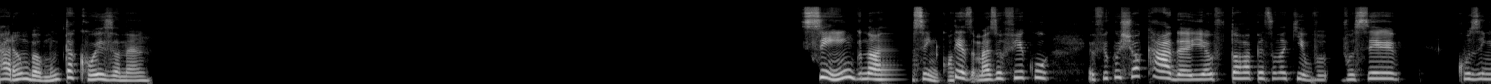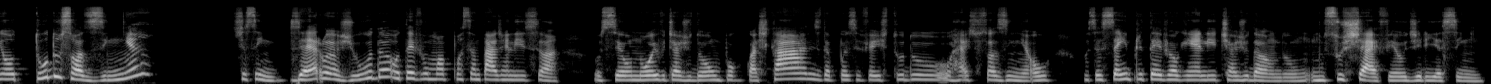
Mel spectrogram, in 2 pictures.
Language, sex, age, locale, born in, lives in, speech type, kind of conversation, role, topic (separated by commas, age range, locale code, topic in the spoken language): Portuguese, female, 25-29, pt-BR, Brazil, France, conversation, podcast, host, Qual é a sua estratégia para cozinhar para muita gente?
